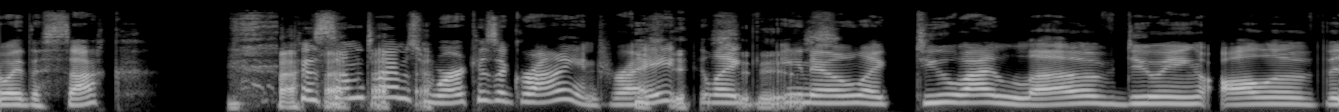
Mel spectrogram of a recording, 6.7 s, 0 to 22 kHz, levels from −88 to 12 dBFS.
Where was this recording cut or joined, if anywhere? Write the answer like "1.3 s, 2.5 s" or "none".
1.3 s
